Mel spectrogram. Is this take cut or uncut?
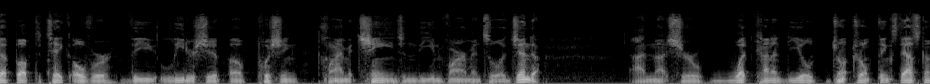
uncut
